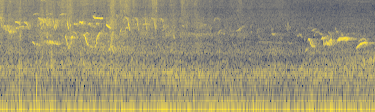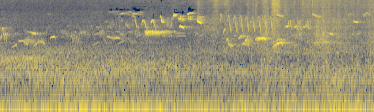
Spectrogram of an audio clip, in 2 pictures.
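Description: Several wild birds singing and calling, with short chirps and quick trills scattered throughout, over a steady low rumble and rustling noise.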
